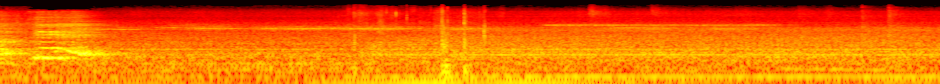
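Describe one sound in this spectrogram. A printer's stepper motors whine with a steady, high tone.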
